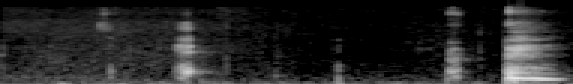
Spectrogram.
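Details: Girl with hiccups: short, abrupt catching sounds at irregular intervals, the last one louder and voiced.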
